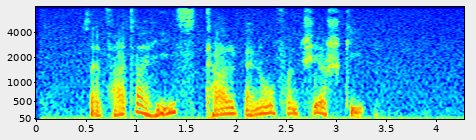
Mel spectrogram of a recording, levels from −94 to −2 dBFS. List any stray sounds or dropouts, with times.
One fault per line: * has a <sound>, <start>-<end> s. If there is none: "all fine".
all fine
